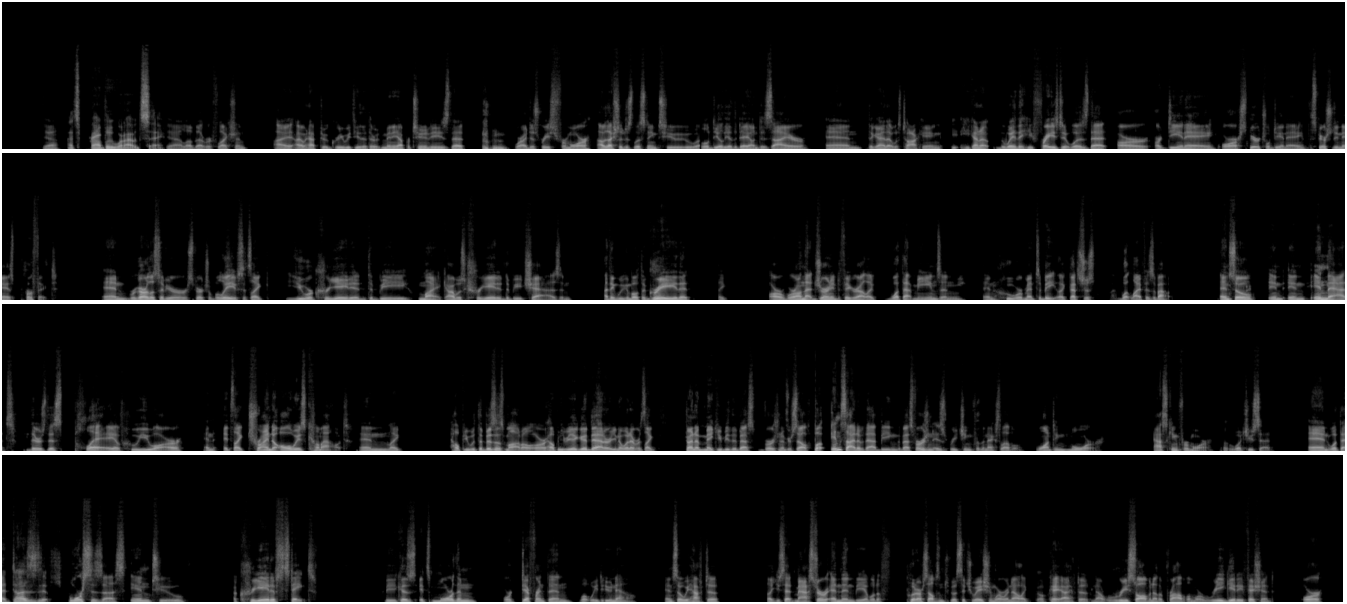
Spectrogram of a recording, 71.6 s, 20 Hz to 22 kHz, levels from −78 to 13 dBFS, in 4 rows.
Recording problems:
none

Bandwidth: 15.5 kHz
